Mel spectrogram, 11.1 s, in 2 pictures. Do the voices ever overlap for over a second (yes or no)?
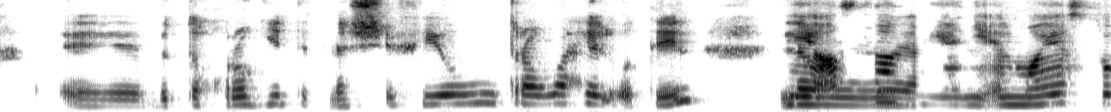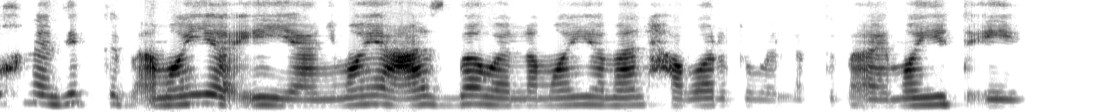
no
